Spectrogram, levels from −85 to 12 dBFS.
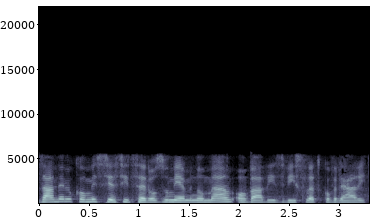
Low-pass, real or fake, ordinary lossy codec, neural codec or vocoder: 5.4 kHz; fake; AAC, 48 kbps; codec, 16 kHz, 0.8 kbps, ZipCodec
